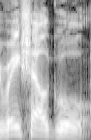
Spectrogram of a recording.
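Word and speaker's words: Ra's al Ghul: Comment tu l'as prononcé? – C'est Rachel Gould. – OK, je savais pas comment le prononcer. Donc, Liam Neeson, il joue... – Ouais, c'est écrit bizarre aussi. – Ouais, c'est Race, R-A-S, Al Ghul.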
